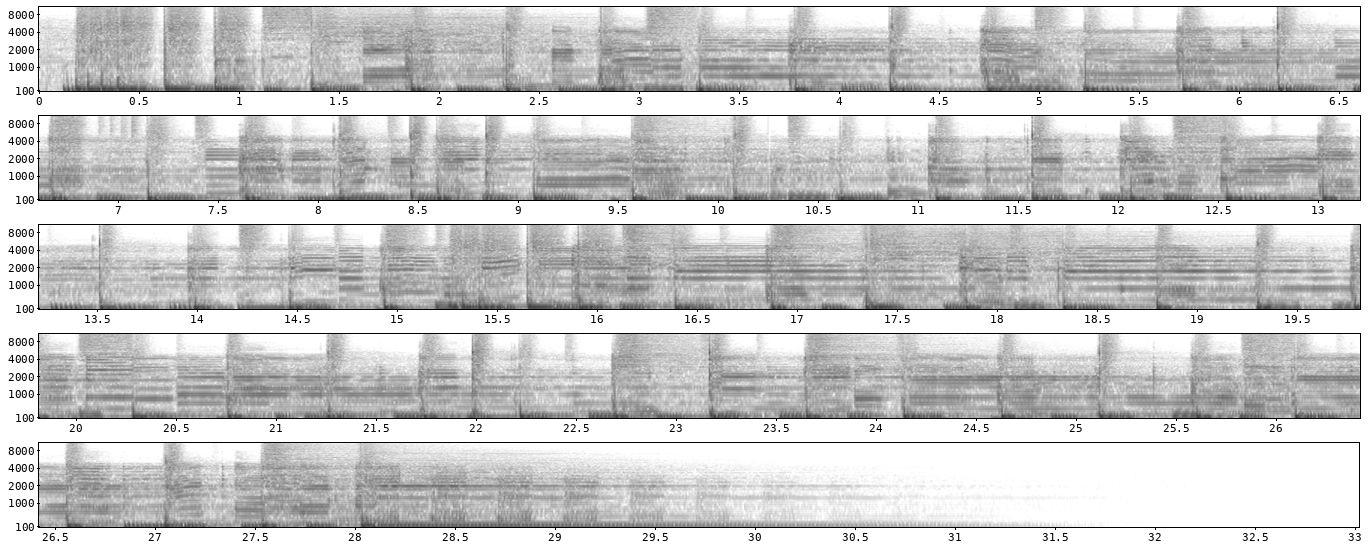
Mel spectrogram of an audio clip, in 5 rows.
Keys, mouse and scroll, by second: 3.8-6.3 alt+scroll down 1, 9.6 alt+scroll down 1, 9.7 space, 10.2 alt+scroll up 1, 10.8 space, 15.8 alt+scroll down 1, 16.0 space, 17.5 alt+scroll up 1, 17.8 shift+click, 20.0 space, 24.2 space, 26.2 space, 27.1 shift+click, 30.9 ctrl+shift+a.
